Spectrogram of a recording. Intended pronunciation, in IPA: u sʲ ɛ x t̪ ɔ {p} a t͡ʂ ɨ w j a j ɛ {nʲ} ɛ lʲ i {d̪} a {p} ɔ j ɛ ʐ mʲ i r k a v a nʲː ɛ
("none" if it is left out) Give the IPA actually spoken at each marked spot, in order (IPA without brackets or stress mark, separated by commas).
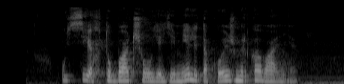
b, mʲ, t̪, k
